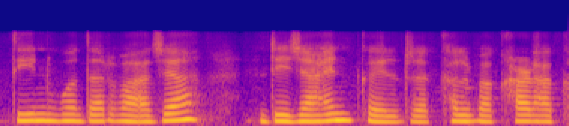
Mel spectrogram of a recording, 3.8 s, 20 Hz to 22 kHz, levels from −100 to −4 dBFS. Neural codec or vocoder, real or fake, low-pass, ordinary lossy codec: codec, 16 kHz, 0.7 kbps, FocalCodec; fake; none; none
